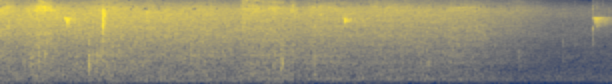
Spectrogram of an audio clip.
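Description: Steady outdoor ambience hiss with rustling leaves and a few faint ticks, fading away near the end as the camera moves into the rock tunnel.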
